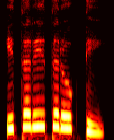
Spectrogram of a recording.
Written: ಇತರೇತರೋಕ್ತಿ

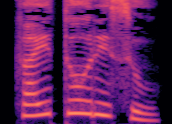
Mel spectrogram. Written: ಕತ್ತರಿಸು

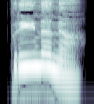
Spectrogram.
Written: ಪರಾನ್ನ

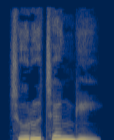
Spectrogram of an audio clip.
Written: ಚುರುಚಂಗಿ

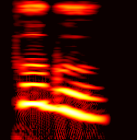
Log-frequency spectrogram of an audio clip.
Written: ಪೂಕು

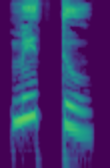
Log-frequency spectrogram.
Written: ಮಿತ್ತು

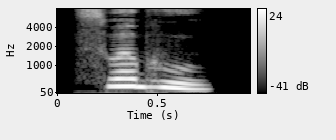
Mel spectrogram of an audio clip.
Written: ಸ್ವಭು

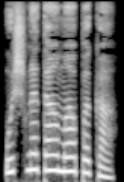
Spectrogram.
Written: ಉಷ್ಣತಾಮಾಪಕ

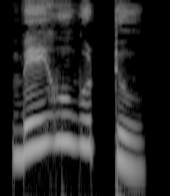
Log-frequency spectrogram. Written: ಬೇಹುಗುಟ್ಟು

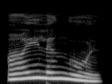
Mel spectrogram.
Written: ಆಯಿಲಂಗೊಳ್

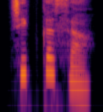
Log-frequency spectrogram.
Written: ಚೆಕ್ಕಿಸು

